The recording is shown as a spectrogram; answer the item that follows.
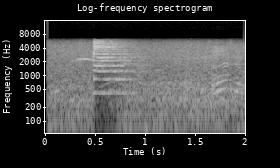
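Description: A brief steady horn-like tone about half a second in, lasting under half a second and fading, over a background of crowd noise and voices.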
